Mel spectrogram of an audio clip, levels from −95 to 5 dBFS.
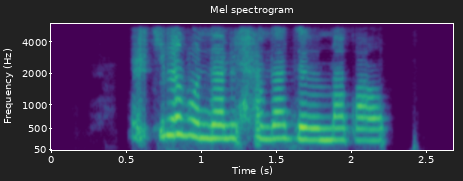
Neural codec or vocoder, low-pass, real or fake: codec, 16 kHz in and 24 kHz out, 0.6 kbps, FireRedTTS-2 codec; 5.4 kHz; fake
